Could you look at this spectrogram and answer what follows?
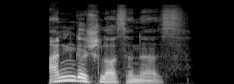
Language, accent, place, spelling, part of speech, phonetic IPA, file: German, Germany, Berlin, angeschlossenes, adjective, [ˈanɡəˌʃlɔsənəs], De-angeschlossenes.ogg
- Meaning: strong/mixed nominative/accusative neuter singular of angeschlossen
